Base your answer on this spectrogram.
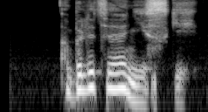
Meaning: abolitionist (relating to abolitionism or abolitionists)
- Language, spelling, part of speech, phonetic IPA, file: Russian, аболиционистский, adjective, [ɐbəlʲɪt͡sɨɐˈnʲist͡skʲɪj], Ru-аболиционистский.ogg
